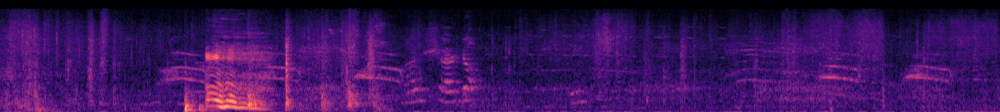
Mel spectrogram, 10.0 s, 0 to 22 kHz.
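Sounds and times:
outdoor ambience: 0.0s - 10.0s
bird calling: 1.6s - 10.0s.

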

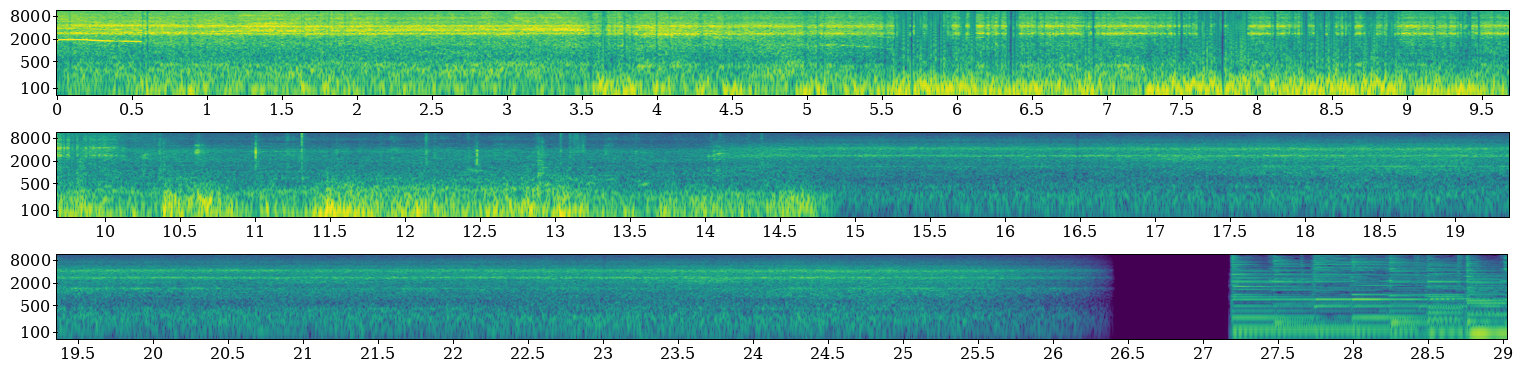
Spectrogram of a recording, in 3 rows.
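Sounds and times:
jet engines running: 0.0s - 26.4s
turbine whine: 0.0s - 26.4s.

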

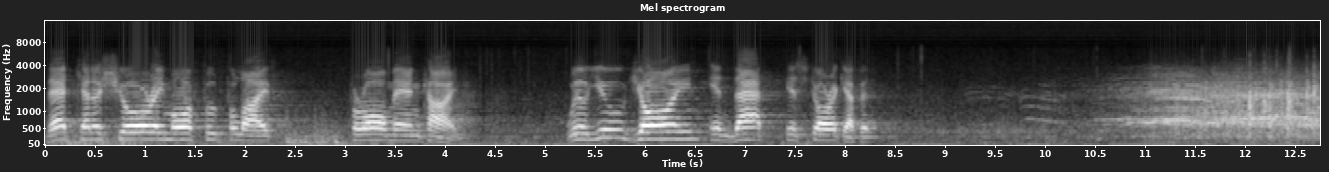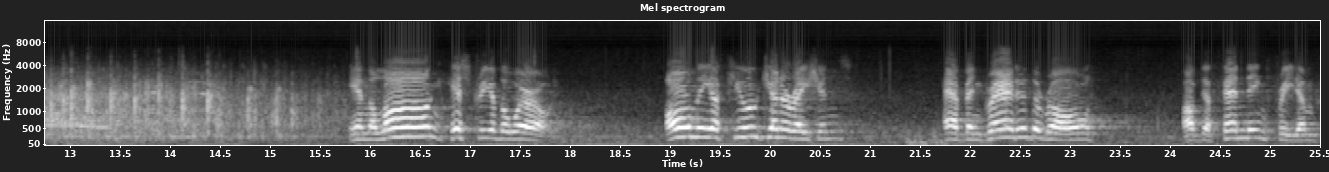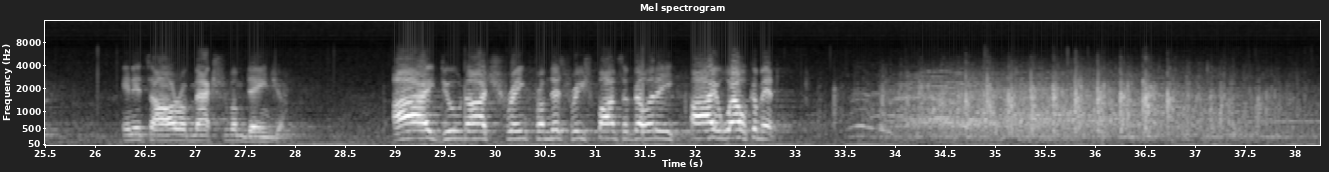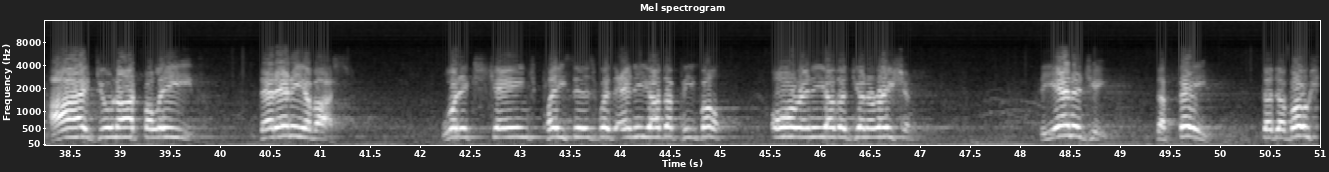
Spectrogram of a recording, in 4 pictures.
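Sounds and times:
faint steady hum: 0.0s - 51.0s
crowd cheering: 9.8s - 15.8s, 33.3s - 38.4s
crowd applause: 10.6s - 15.8s, 33.4s - 38.4s.

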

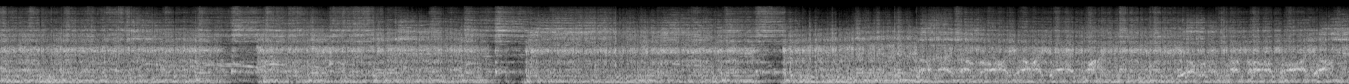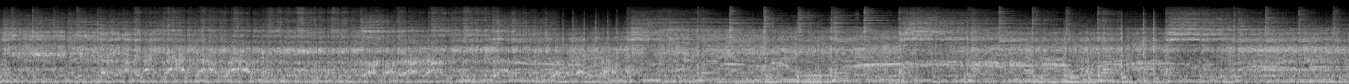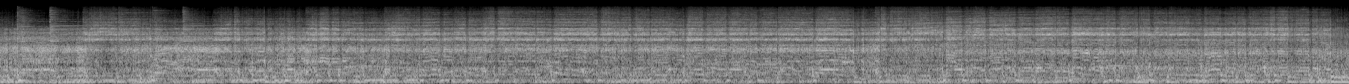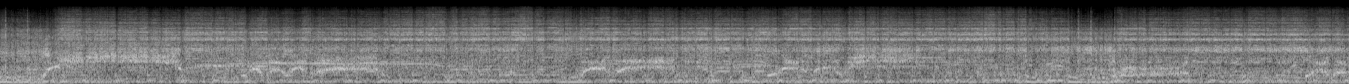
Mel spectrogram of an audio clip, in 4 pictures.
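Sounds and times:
live metal band playing: 0.0s - 53.9s.

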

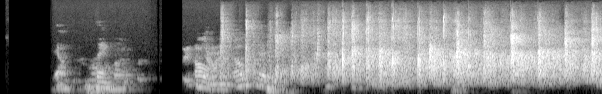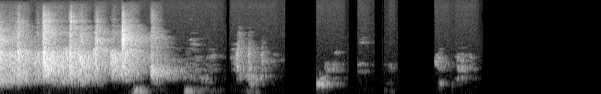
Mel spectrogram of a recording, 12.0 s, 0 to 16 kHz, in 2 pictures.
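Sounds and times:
audience applauding: 2.1s - 7.8s.

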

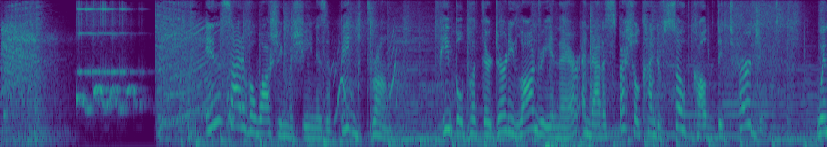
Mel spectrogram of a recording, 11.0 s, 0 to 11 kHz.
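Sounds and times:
bright electronic jingle: 1.0s - 2.1s.

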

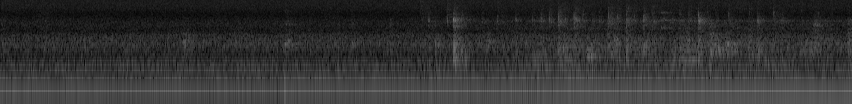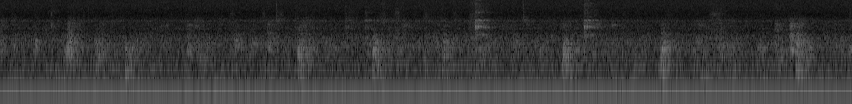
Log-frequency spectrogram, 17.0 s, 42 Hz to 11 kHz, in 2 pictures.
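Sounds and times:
puppy claws clicking on floor: 4.2s - 16.6s.

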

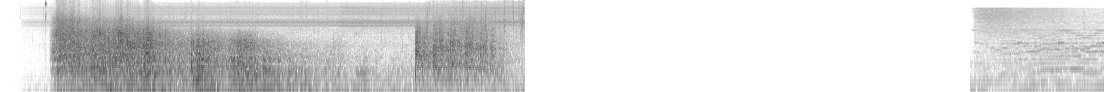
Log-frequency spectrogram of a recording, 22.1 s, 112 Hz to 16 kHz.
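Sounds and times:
loud thunder-like blast: 1.0s - 10.2s.

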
